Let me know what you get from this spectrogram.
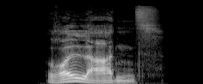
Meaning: genitive singular of Rollladen
- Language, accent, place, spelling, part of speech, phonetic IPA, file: German, Germany, Berlin, Rollladens, noun, [ˈʁɔlˌlaːdn̩s], De-Rollladens.ogg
